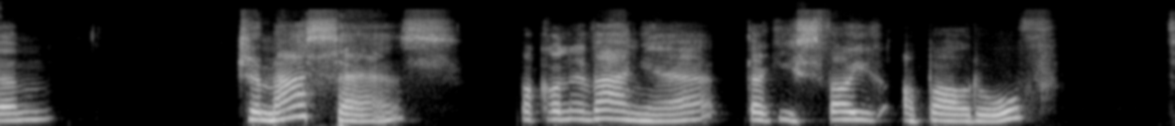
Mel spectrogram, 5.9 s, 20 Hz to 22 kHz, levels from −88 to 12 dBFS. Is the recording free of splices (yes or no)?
yes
